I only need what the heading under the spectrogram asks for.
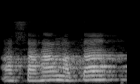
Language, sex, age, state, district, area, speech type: Odia, female, 45-60, Odisha, Khordha, rural, read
